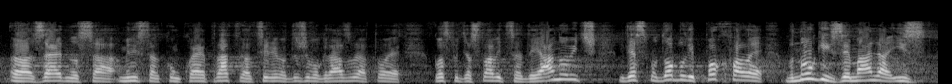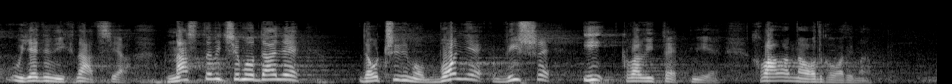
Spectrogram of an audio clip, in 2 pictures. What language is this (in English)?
Serbian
